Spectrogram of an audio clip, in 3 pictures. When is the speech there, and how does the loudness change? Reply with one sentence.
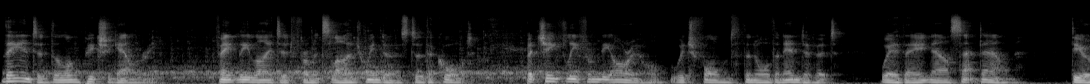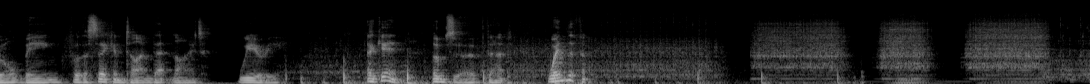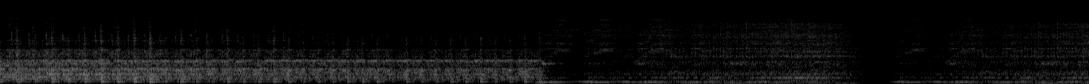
The speech can be heard from 0.0 to 13.8 s, at a steady volume; and briefly from 14.6 to 16.8 s.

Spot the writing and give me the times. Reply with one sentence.
The writing can be heard from 13.7 to 19.6 s.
